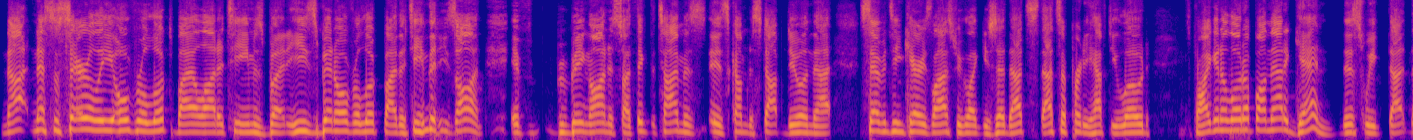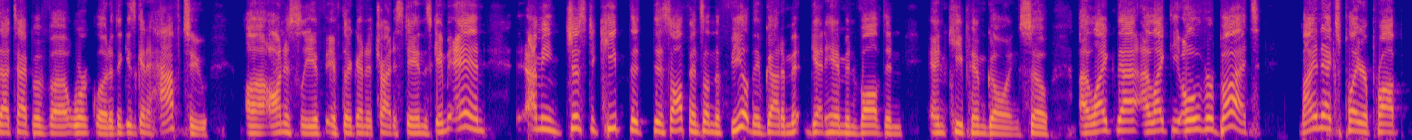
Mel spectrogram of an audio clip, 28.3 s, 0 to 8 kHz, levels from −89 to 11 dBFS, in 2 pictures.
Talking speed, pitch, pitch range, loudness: 255 wpm, 180 Hz, 165-210 Hz, -18 LUFS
